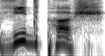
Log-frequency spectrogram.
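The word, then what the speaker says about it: Vide Poche: a French pronunciation, but Vita poce. um by Chef Yanu. Vid Vid Push, which means empty pocket. Vid push. Is that how you'd say it? Yeah, that's how you say it.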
